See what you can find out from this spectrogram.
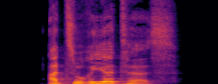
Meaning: strong/mixed nominative/accusative neuter singular of azuriert
- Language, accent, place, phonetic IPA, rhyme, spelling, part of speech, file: German, Germany, Berlin, [at͡suˈʁiːɐ̯təs], -iːɐ̯təs, azuriertes, adjective, De-azuriertes.ogg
